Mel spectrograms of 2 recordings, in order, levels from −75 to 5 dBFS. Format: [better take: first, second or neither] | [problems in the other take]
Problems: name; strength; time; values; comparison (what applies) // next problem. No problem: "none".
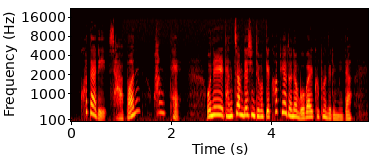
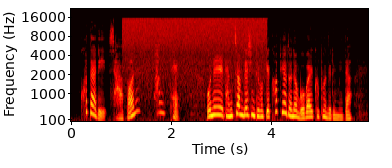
first | hiss; loud; from 1 to 4 s; 8 dB below the speech; faint in the first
